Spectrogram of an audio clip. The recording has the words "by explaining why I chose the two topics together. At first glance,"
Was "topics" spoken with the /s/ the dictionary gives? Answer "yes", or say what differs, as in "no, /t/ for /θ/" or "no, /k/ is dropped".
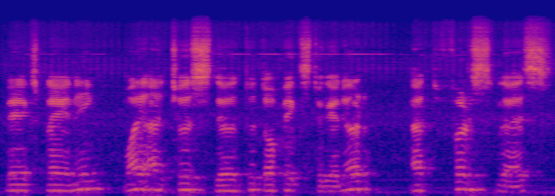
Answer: yes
